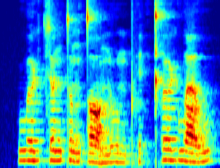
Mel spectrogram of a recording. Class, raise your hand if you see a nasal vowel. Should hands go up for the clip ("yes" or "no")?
no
